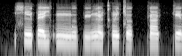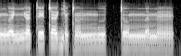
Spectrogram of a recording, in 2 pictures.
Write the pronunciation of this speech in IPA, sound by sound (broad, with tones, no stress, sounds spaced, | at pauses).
ç ĩ˦ p ɛ˦ j ṵ˦ mː u˧ p y˨˦ ŋ ɛ̃˧ kʷʰ ĩ˦ c o˨ kː ã˦ kː e˦˨ ŋʷ ɛ˧ ɲ œ˦ t e˦ t œ˦ ɟ ə̃˨ t õ˧ mː u˦ tː o˧ mː ə˧ m ɛ̃˨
